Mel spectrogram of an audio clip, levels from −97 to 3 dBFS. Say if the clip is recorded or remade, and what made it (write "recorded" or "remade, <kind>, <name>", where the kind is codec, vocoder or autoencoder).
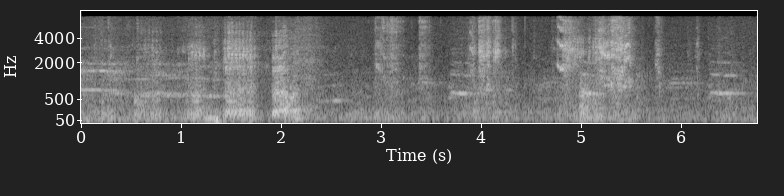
recorded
